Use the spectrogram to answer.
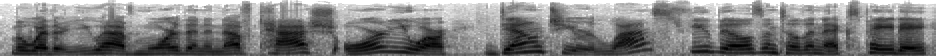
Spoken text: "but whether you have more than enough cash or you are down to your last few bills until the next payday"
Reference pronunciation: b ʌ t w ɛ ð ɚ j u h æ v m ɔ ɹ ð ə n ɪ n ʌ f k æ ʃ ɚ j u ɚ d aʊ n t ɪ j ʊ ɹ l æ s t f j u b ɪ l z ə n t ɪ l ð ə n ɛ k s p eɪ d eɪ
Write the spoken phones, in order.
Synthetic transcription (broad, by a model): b ʌ t w ɛ ð ɚ j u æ v m ɔ ɹ ð ə n ɪ n ʌ f k æ ʃ ɚ j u ɚ d aʊ n t ɪ j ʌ ɹ l æ s t f j u b ɪ l z ə n t ɪ l ð ə n ɛ k s p eɪ d eɪ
